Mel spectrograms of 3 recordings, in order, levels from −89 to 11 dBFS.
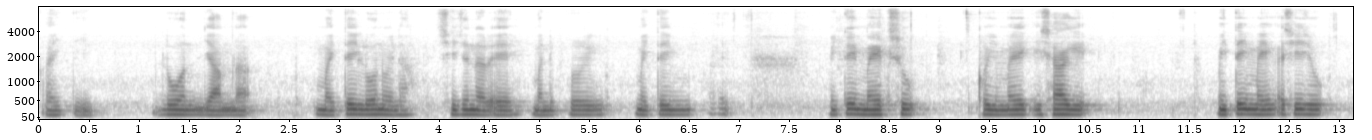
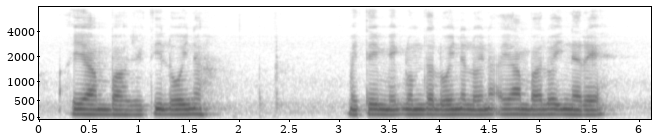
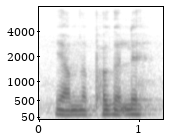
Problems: background sounds at intervals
